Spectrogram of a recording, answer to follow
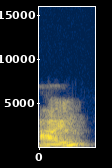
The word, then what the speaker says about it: isle: So Jane started living on an dash, on an isle, on an isle, and on an isle. So first isle, I-S-L-E, where an S is silent, is a small island.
